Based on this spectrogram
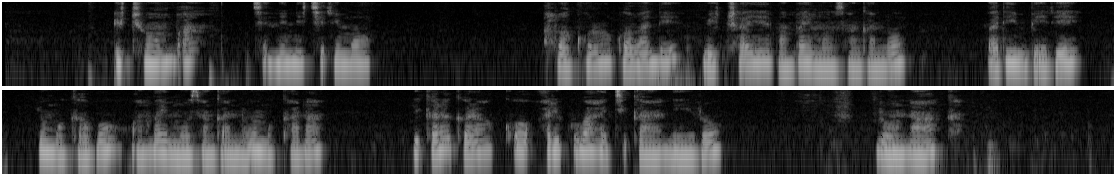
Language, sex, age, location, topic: Kinyarwanda, female, 18-24, Huye, government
